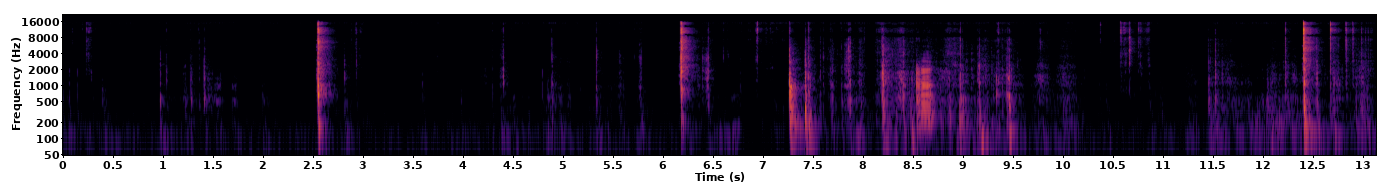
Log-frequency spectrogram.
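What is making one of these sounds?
Scissors snip through cardboard packaging.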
